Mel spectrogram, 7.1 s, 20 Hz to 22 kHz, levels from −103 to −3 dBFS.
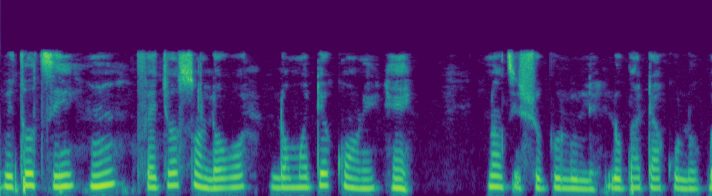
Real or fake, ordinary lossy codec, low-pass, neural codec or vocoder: real; Opus, 64 kbps; 7.2 kHz; none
